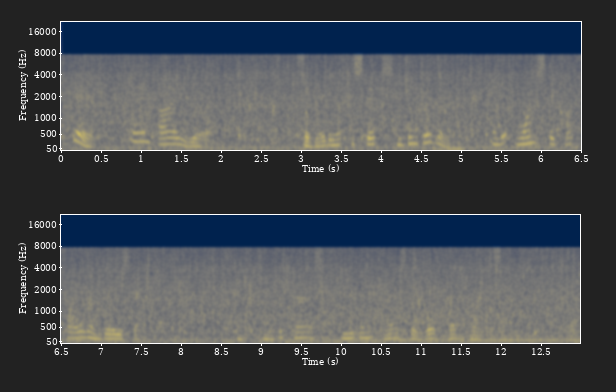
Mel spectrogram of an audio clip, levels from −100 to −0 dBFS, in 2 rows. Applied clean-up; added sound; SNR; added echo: none; Stream; 2 dB; none.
